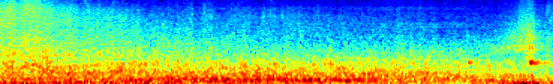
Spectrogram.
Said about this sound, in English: And then another burst of thunder rocked the chamber.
